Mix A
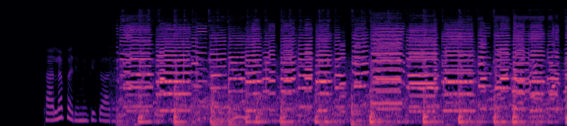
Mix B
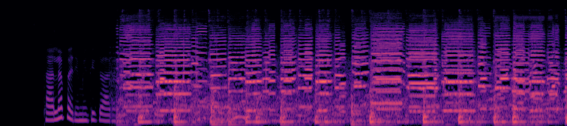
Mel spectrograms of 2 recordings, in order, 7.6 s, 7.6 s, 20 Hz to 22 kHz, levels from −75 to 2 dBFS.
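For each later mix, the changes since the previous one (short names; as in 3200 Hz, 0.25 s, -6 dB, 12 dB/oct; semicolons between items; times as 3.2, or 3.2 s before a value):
master: add low shelf 110 Hz -4 dB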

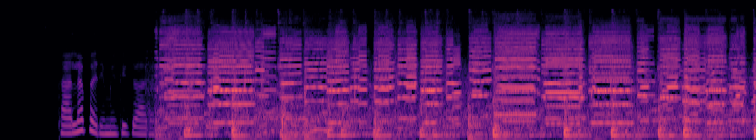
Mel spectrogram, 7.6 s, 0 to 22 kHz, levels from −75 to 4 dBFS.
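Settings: master: add low shelf 110 Hz +4 dB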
